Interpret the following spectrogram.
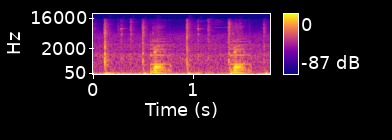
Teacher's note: weak soft eye sound listen you can barely hear this because the emphasis is on the Para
